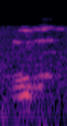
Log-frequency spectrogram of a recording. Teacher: خا حلق کے شروع والے حصے میں سے. اخفی لہم شروع والا حصہ جو منہ کے ساتھ ملا ہوا ہے.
